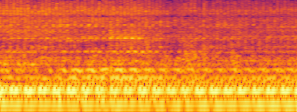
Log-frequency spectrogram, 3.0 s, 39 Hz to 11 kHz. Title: 5.7 HEMI CHARGER Is this lifter failure, pulley, exhaust leak or flex plate? What do you think?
